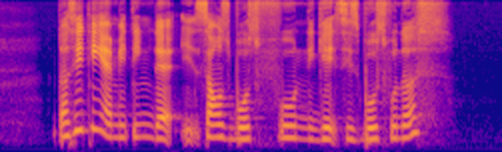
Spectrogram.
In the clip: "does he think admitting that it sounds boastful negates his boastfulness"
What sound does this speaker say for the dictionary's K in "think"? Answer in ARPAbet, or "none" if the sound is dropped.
none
